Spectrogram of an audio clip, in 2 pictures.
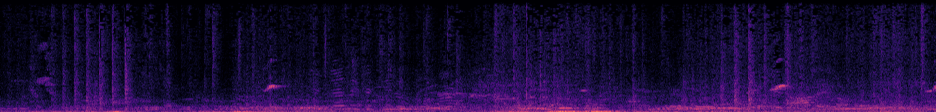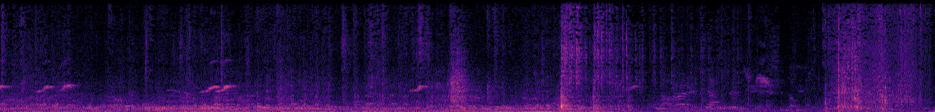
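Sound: pigeons cooing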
